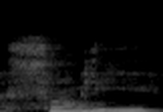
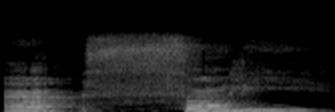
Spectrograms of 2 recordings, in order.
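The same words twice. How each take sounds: First: Said in the usual way. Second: Un sanglier drawn out very slowly to show the final é; stretched word. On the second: Shown as a demonstration. Teacher drawing out sanglier to show the é sound. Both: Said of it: "donc j'entends et".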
